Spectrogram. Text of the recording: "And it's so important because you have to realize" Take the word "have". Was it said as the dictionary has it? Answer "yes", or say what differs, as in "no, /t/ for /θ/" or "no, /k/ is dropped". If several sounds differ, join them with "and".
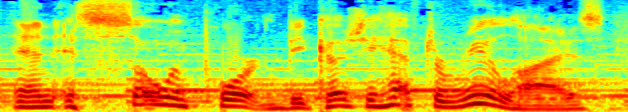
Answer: no, /f/ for /v/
